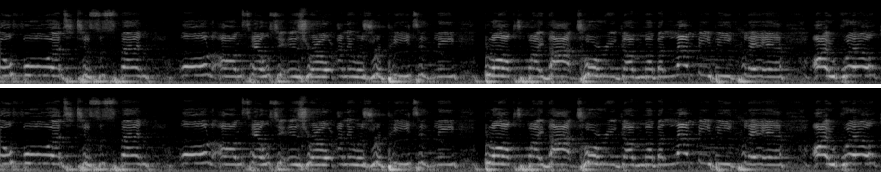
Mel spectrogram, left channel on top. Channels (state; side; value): identical; both; correlation 1.00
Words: forward to suspend all arms sales to Israel, and it was repeatedly blocked by that Tory government. But let me be clear, I will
